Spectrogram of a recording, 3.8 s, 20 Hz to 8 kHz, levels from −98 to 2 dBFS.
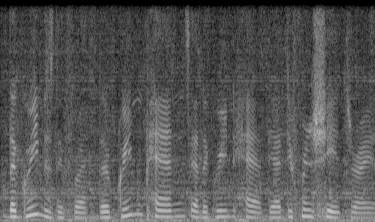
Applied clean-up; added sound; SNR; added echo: none; Engine; 11 dB; none.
